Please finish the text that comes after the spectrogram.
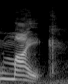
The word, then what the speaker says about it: Mike: So let's look at Mike. We have a long I in Mike, and there is a silent E. The same is true with Ike. The I is a long vowel sound, and the E is silent.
